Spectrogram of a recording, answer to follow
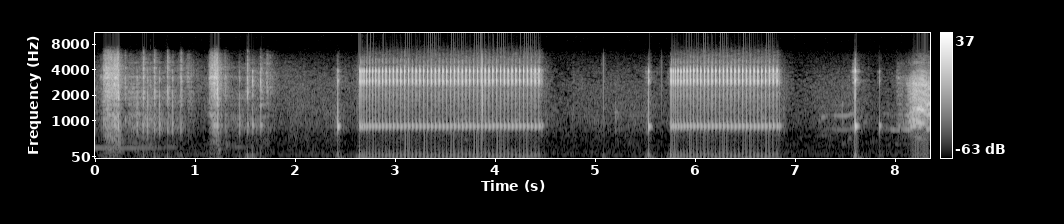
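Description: Telephone sound effect: a quick run of rotary-dial clicks, then the line ringing twice with a fast-pulsing ring, the second ring shorter. A sharp click near the end, as the receiver is picked up.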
